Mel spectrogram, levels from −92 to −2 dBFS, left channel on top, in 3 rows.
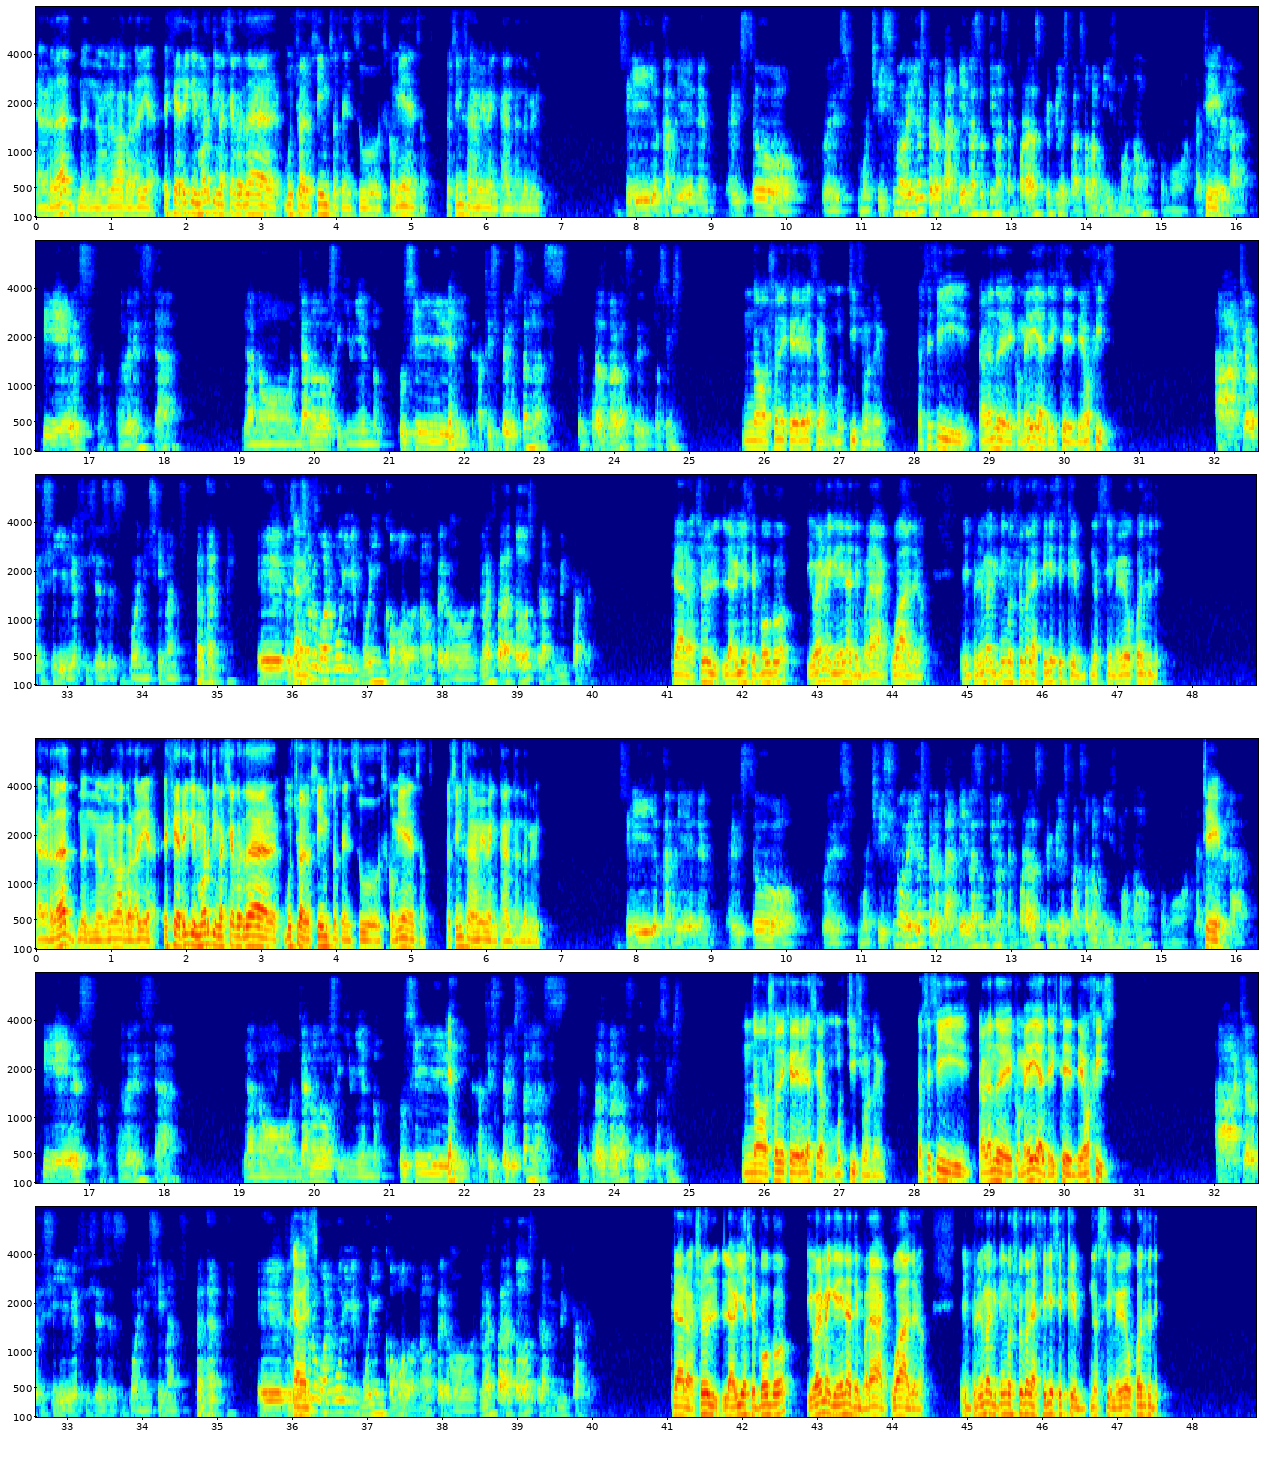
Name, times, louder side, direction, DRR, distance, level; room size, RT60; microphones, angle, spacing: voice 1, 0.0-5.2 5.5-6.7 15.6-15.9 21.8-21.9 25.7-27.6 28.0-30.6 36.0-36.2 41.1-44.4 44.9-47.5, right 8 dB, 90° right, 0.3 m, -24 dB
voice 2, 7.9-10.1 10.5-16.1 16.4-18.2 19.0-20.9 21.1-24.8 32.0-35.0 35.5-39.9, equal, 25° left, 2.2 m, -35 dB
11.0 x 3.8 x 2.6 m
head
